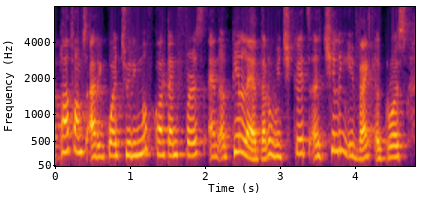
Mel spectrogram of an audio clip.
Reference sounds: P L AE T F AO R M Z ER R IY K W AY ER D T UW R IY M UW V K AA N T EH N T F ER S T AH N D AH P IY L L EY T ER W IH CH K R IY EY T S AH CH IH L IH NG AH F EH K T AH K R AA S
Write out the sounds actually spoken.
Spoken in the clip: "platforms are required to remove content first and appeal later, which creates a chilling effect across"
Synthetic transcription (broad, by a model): P L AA T F AO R M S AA R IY K W AY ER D T UW R IY M UW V K AA N T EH N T F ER S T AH N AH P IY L L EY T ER W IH CH K R IY EY T S AH CH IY L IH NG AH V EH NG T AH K R AA S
